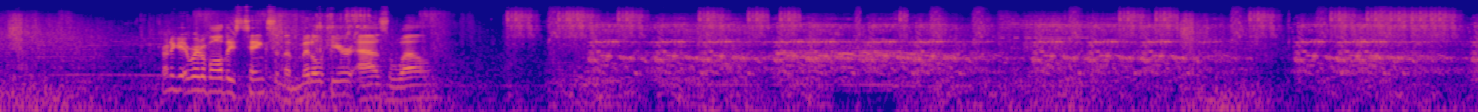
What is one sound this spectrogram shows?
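Rapid weapon fire crackles in a game battle.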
